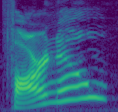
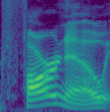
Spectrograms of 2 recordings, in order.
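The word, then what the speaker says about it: whānau: Farno? I don't know. Hey, it's the same word as last time, Whanau. She says, in parentheses, phonetically, Farno.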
